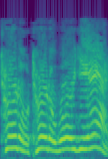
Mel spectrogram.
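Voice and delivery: put-on very high, hollered-out call. Telling a story, the rabbit calls for the missing turtle: hollering out. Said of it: "the rabbit hollered out".

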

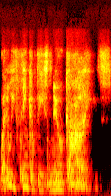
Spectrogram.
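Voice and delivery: hushed, soft, huddled whisper. Whispering in character to the team about the new guys: whispering. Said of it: "and whisper to my".

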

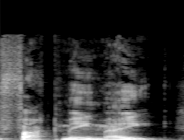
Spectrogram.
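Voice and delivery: attempted, botched Australian accent. Imitating british viewers scolding the speaker, attempted australian accent. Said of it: "I tried to go Australian".

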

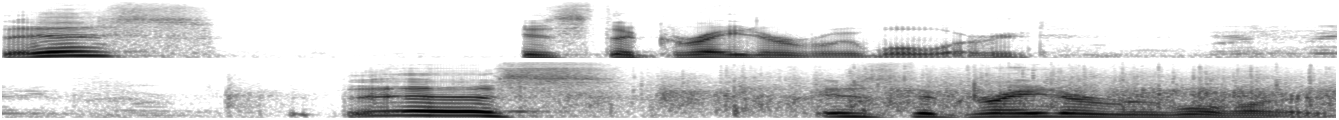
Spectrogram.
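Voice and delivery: words pushed out through tears, crying voice. Retelling what was said last night while watching: reenacting crying speech. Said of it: "and I'm crying going".

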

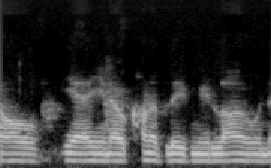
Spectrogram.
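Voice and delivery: ordinary talk

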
